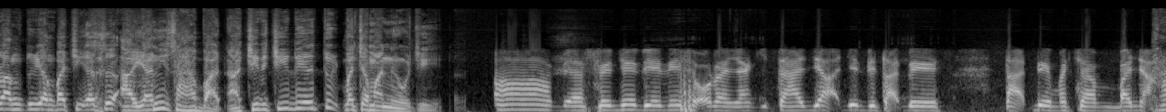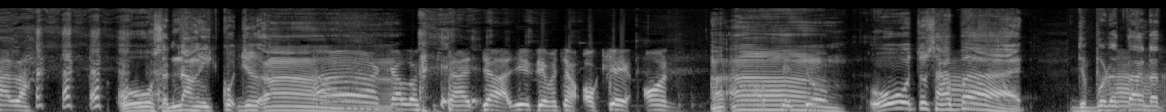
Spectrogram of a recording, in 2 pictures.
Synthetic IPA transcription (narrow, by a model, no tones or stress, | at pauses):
ɾaŋt̪ujaŋbat͡ʃiʔɡasəʔajanisaɦaba̰t̪̚ʔat͡ʃidit͡ʃidət̪umat͡ʃamːanə̃bat͡ʃḭ | abiasəɲədiənisəoɾaŋjaŋkit̪əad͡ʒaʔd͡ʒədiət̪a̰ʔdət̪a̰ʔdəmãt͡ʃambaɲa̰kɦalːahʔosənãŋikʊt̪̚d͡ʒəa | kalakit̪əad͡ʒaʔd͡ʒədiəmat͡ʃa̰mokeɔnʔaʔa | ʔot̪usaɦabat̪̚ | d͡ʒəmpʊdat̪aŋda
